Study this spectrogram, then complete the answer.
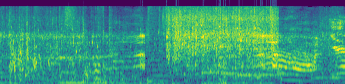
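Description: Someone falling into water from a booby trap, a loud splash followed by sloshing and churning water that stays busy throughout, with a brief voice nearby.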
